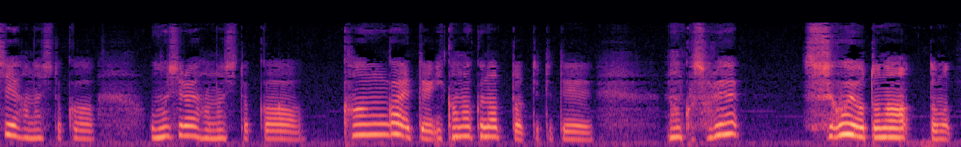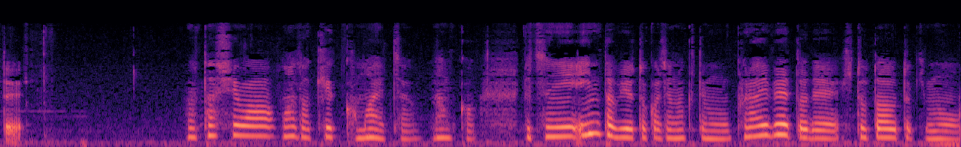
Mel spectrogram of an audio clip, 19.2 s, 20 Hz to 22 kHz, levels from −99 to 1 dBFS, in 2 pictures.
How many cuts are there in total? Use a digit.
2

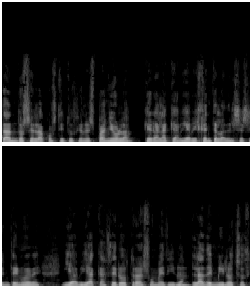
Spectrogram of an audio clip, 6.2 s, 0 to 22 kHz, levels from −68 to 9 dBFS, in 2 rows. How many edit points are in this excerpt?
0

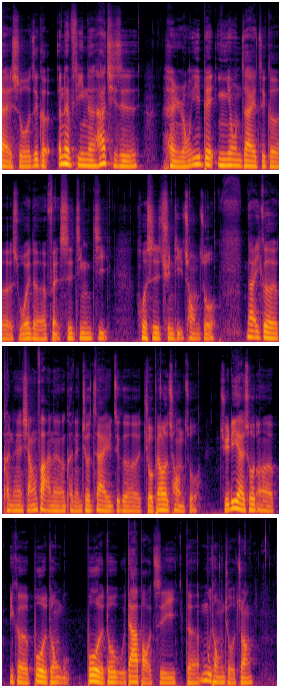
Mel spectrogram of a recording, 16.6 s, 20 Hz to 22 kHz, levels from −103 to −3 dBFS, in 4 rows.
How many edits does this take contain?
2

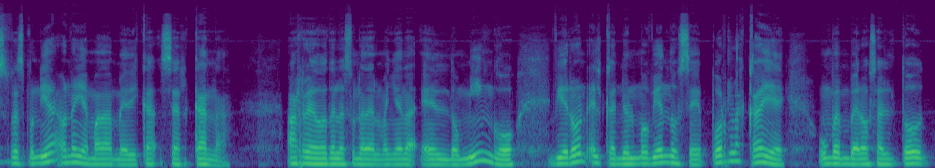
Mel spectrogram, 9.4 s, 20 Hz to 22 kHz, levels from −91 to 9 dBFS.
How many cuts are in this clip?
1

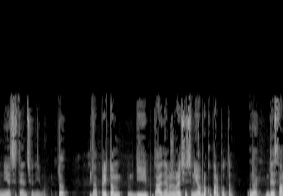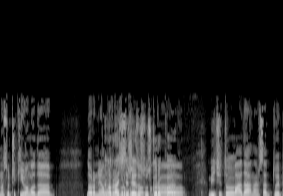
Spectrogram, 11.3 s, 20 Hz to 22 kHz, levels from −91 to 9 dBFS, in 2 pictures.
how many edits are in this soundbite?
0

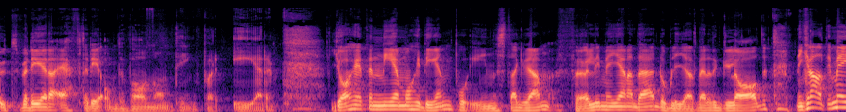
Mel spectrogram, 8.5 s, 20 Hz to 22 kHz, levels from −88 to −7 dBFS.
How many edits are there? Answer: 1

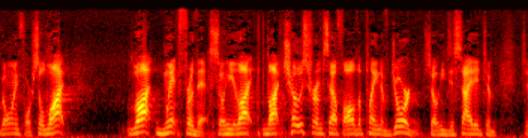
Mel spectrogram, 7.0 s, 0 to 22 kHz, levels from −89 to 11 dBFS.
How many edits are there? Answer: 0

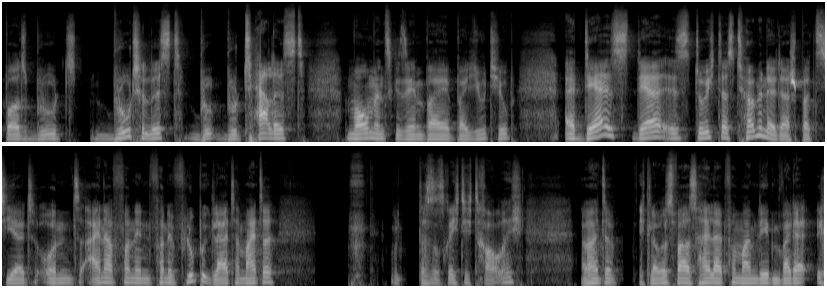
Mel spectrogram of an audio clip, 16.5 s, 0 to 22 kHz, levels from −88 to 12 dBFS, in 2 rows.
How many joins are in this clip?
0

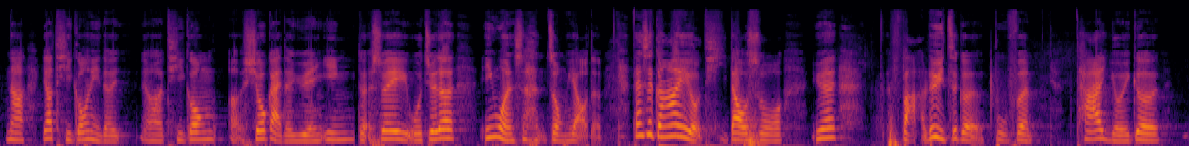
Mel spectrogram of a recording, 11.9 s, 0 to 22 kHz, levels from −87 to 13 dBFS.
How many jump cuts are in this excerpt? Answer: 1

